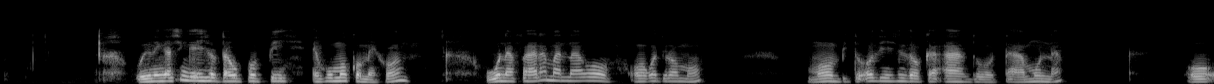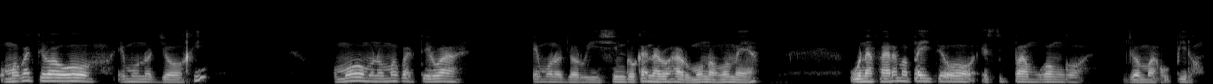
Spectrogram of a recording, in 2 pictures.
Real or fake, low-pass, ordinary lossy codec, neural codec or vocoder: real; 5.4 kHz; MP3, 24 kbps; none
